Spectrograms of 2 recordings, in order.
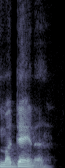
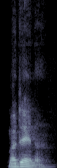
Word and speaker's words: Modena: you're gonna be like, "Of course, it's Italian. It's Modena. Modena." Right. So you may asking yourself, this Modena that we have, it's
